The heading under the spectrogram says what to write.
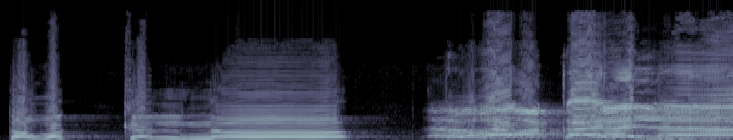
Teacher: واو کاف سے ملے گا، واو کی ادائیگی واو پر زبر ہے، واو ہونٹوں کی گولائی سے. واو جب کاف سے ملے گا کاف مشدد ذرا رک کر ادا کریں گے. کاف کو لام سے ملانا ہے، لام کو ہلانا نہیں. · واو جب کاف سے ملے گا کاف مشدد ذرا رک کر ادا کریں گے. کاف کو لام سے ملانا ہے، لام کو ہلانا نہیں. لام ساکن ہے پر ہلائیں گے نہیں.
